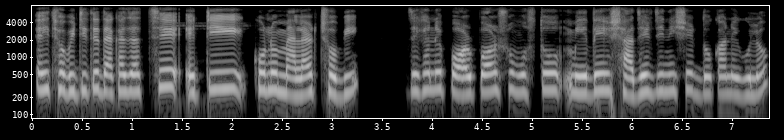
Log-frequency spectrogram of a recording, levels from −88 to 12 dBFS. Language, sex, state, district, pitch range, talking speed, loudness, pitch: Bengali, female, West Bengal, Jhargram, 240-270 Hz, 140 wpm, -20 LUFS, 255 Hz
